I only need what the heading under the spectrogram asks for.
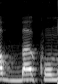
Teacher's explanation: کیونکہ یہاں پر را جو ہے یہ مفتوح ہے. جب آپ کا را زبر کے ساتھ ہو تو را کو آپ نے موٹا پڑھنا ہے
